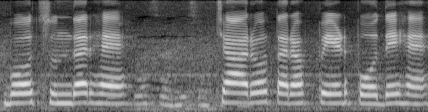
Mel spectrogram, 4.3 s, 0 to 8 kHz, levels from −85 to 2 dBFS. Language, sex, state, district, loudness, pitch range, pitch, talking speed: Hindi, female, Haryana, Charkhi Dadri, -14 LUFS, 235-255 Hz, 245 Hz, 110 wpm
